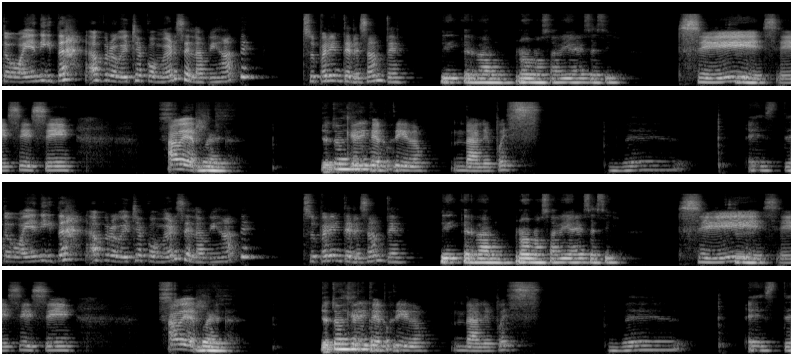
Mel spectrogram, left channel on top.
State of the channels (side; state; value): both; normal; correlation 0.76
